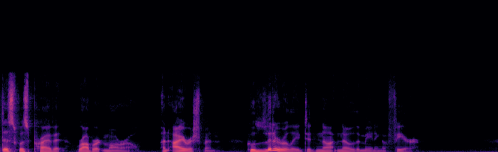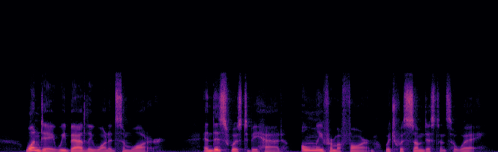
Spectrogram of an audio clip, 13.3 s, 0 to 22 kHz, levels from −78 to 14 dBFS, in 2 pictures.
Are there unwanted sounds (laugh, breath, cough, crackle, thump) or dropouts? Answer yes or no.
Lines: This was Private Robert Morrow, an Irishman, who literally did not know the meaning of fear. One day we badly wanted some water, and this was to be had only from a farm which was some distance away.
no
